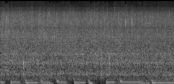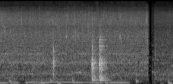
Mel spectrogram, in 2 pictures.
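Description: Onion fries over medium heat in a pan for Peruvian seco de pollo, a steady crackling sizzle broken by rhythmic stirring scrapes and a couple of louder clinks toward the end, close and without speech.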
